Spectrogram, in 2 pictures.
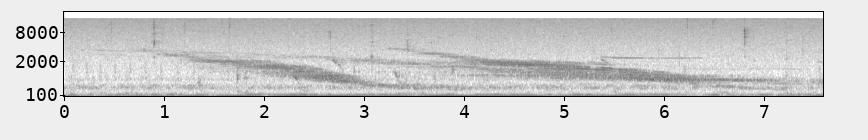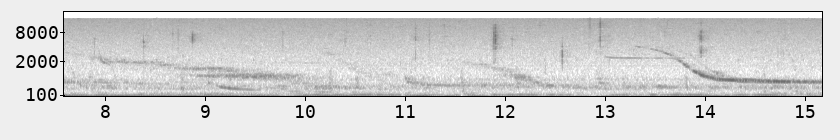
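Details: Weddell seal vocalizations recorded in November 2017 21 m below the sea ice of McMurdo Sound, Antarctica: a series of long, broad descending glides repeated every few seconds, ending in a sharp falling whistle that levels off, over deep low hum.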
